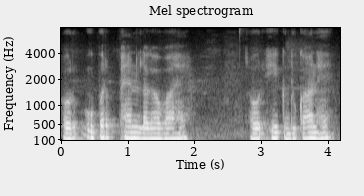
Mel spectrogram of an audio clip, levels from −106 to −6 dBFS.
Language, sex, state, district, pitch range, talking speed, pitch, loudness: Hindi, male, Uttar Pradesh, Saharanpur, 135-155 Hz, 145 wpm, 145 Hz, -17 LUFS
